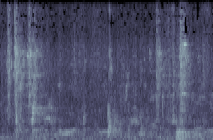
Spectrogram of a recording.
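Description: Background voices of players and spectators talking in an indoor bowls hall, with a few short sharp knocks; the loudest burst of voices comes about three and a half seconds in.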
